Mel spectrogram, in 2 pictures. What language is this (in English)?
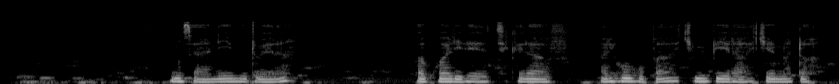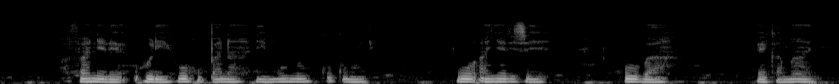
Masaaba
